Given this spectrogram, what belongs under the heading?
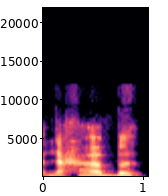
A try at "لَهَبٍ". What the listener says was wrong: لہب. اور لا کو موٹا نہیں کرنا، لام کے مرقع کرنا، لام کی آواز باریک کرنی ہے. لا، لا، لا. لام موٹا صرف تب ہوگا، اللہ کا لام موٹا ہوگا اس وقت جب اللہ کے لام سے پہلے زبر یا پیش ہوگا، بس.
